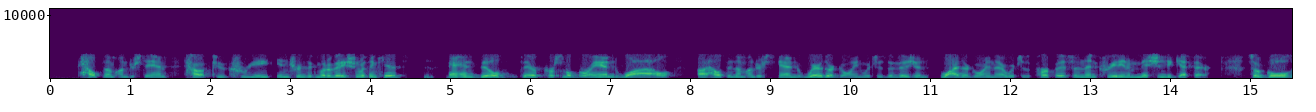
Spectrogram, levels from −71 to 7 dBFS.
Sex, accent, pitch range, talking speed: male, American, 115-145 Hz, 175 wpm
